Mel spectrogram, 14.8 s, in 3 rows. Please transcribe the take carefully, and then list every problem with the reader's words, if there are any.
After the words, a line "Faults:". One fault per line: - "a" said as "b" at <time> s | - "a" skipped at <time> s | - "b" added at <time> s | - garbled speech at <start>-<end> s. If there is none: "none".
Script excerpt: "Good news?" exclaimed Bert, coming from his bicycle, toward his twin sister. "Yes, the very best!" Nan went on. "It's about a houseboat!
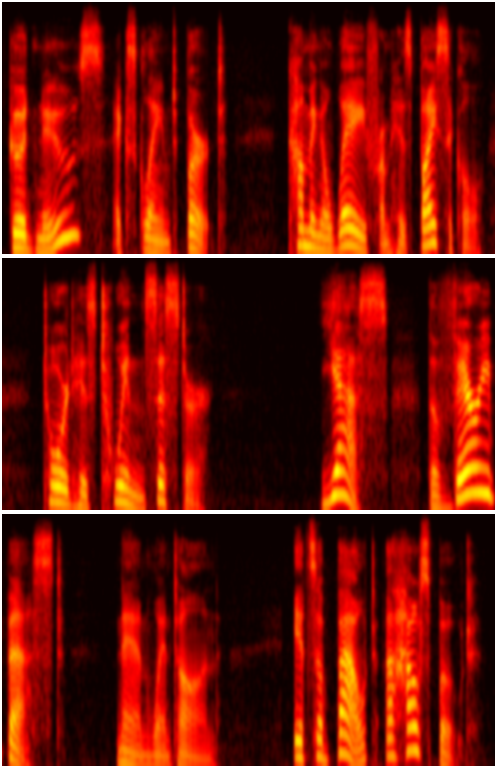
"Good news?" exclaimed Bert, coming away from his bicycle, toward his twin sister. "Yes, the very best!" Nan went on. "It's about a houseboat!
Faults:
- "away" added at 3.2 s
